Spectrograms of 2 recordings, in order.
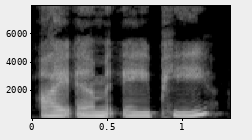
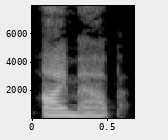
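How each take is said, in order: First: "I M A P" with each letter named; spelled out. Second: IMAP said as "I map"; acronym as a word. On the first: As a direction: say I, M, A, P as four separate letters. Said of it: "sometimes pronounced I M A P". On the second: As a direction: run it together as the word "I map". Shows two ways to say acronym. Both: Shown as a demonstration.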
